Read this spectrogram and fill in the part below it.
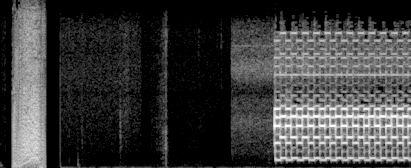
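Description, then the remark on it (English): A quick harsh rasp and a few soft clicks give way to a loud electronic telephone ring, a steady warbling trill that keeps going without pause. No one speaks. “your phone's ringing.”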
